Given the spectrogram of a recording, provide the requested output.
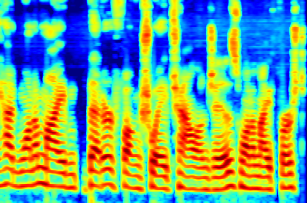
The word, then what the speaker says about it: feng shui: thinking about what is Fung Shui or Feng shooey as the Americans say anyway you do you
